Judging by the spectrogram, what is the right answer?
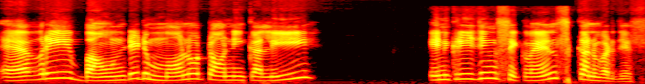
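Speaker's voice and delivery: very slow, word by word, for notes; slow dictation. Shown as a demonstration. Teacher dictating the English note to students, very slowly. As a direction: dictate it so students can write along.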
